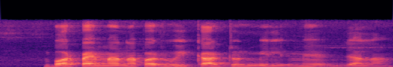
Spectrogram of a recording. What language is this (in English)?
Bhojpuri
